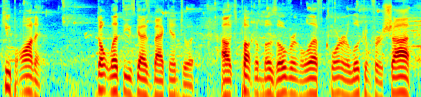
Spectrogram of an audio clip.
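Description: A man talks at a fairly quick pace with fairly even intonation. Noticeable background noise sits behind him. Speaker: radio play-by-play announcer. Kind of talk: live sports commentary, rapid-fire play-by-play calling each pass, drive and shot. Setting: high school gym, radio broadcast.

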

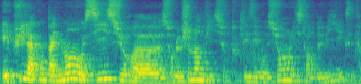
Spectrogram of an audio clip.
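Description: Amid noticeable background noise, a woman talks at a moderate pace with hardly any pauses, her medium pitch showing ordinary variation. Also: big swings in loudness. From France, Sarthe. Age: 30s. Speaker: naturopath. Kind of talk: interview. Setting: her office.

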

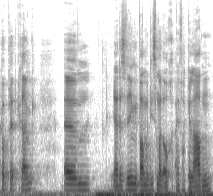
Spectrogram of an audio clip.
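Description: Man with a fairly low, dark, mellow voice, monotone, flat intonation and moderate pace, with audible room echo. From northern Germany (Lower Saxony, Cloppenburg). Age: 20s. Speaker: natural bodybuilder and student. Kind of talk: casual interview chat. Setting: in the same room, sharing one microphone.

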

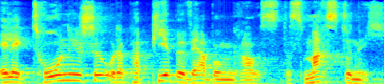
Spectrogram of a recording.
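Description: Talking at a fairly slow pace, a man with a fairly high pitch is heard through noticeable background noise. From western Germany. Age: 50s. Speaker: sales trainer. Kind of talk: interview. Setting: remote call.

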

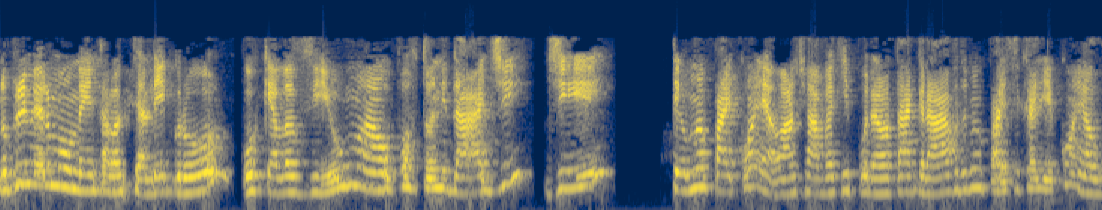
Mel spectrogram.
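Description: A plain, everyday voice from a woman, fairly high and fairly quick, with lively intonation. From Brazil, Minas Gerais interior (Caeté). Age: 20s. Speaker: guest sharing life testimony. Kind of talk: testimony.

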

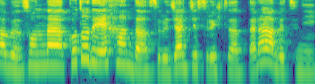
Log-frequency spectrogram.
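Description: A woman with a Japanese accent on a very clean recording against a silent background. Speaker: podcast co-host. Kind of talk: casual bilingual chat.

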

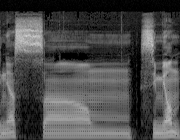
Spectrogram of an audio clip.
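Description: A man's fairly low voice has a dark, mellow tone and a dry, close sound with no echo. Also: very clean recording, silent background. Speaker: comedian. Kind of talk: casual chat.

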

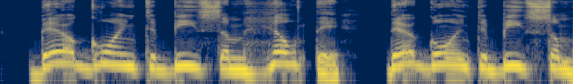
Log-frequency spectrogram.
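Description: A man speaks in an animated tone with very wide pitch swings. Music plays in the background, and the sound is dry and close with no echo. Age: 40s. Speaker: pastor. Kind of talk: sermon-style podcast teaching.

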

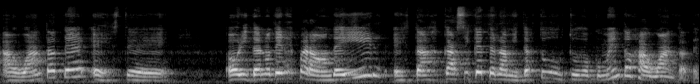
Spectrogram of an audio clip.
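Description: Noticeable background noise around a woman's moderate-paced speech. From Venezuela. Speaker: dentist. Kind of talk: interview conversation.

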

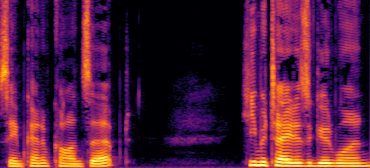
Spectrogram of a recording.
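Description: A woman's fairly low voice with a dark, mellow tone, fairly even intonation and a fairly slow pace, recorded dry and close with no echo, very clean and against a silent background. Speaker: wellness podcaster. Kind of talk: casual monologue. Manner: unscripted, loose.

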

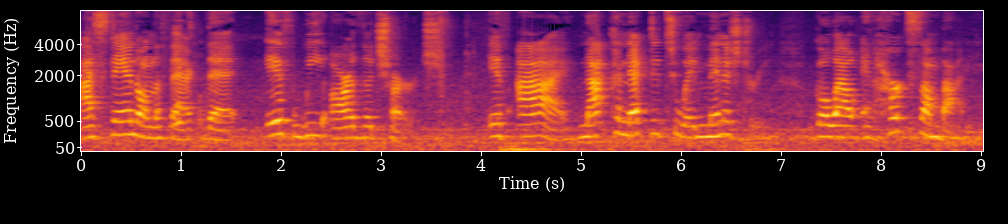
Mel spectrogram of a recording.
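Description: The tone is animated, with ordinary pitch variation. Noticeable background noise runs underneath. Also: woman. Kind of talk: casual chat. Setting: studio.

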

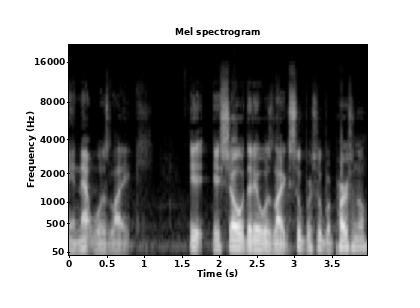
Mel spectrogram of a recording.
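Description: A man's low-pitched voice at a moderate pace

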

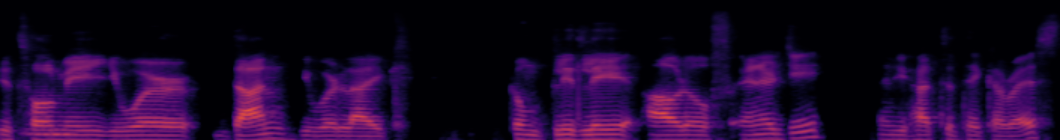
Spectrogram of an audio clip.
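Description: With a Spanish accent, a man speaks at a moderate pace and medium pitch in a monotone, flat intonation. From Spain, Zaragoza. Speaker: podcast host, bike workshop owner. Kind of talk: casual interview.

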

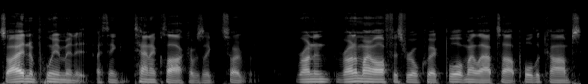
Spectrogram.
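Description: A man talks at a fairly quick pace with ordinary pitch variation. The sound is dry and close, with no echo. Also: very clean recording, silent background. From Pennsylvania, Philadelphia suburbs. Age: 30s. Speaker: real estate investor. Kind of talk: podcast interview. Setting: studio.

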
